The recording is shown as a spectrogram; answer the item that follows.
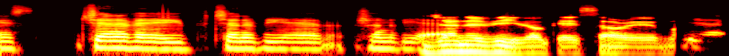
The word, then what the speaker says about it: Genevieve: Genevieve. Okay, sorry. Yeah. I pronounce it French style.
